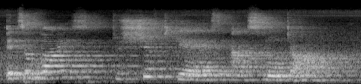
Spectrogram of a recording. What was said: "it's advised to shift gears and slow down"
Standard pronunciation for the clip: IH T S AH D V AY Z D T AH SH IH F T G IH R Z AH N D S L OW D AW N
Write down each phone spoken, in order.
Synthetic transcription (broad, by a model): IH T S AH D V AY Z T AH SH IH F T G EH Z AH N S L OW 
